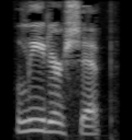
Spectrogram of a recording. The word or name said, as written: leadership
